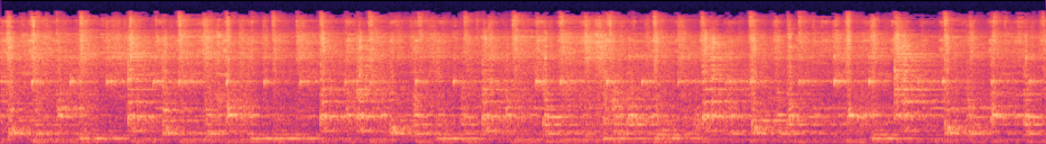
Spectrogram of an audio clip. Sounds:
Wood block, Music, Percussion

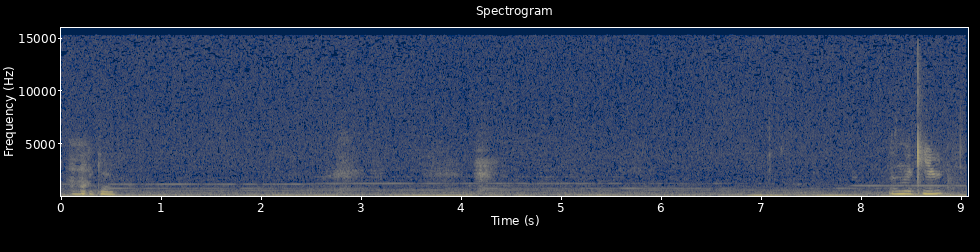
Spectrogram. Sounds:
Speech

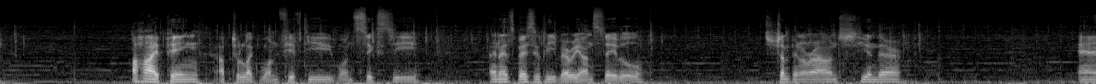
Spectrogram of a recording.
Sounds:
Speech, Music

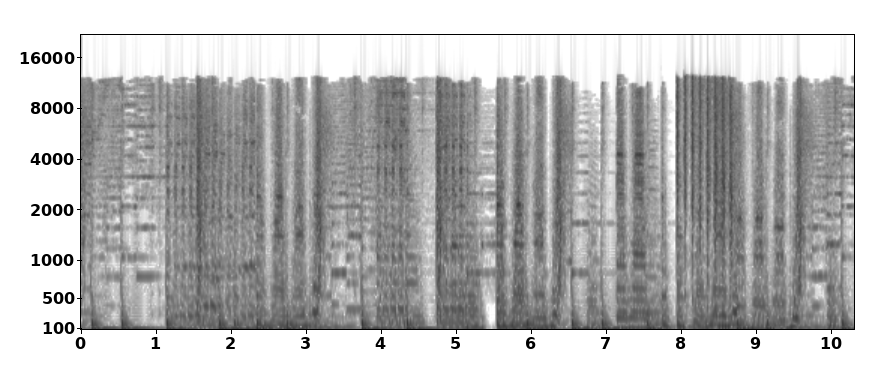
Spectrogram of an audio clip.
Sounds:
Music, Dubstep

